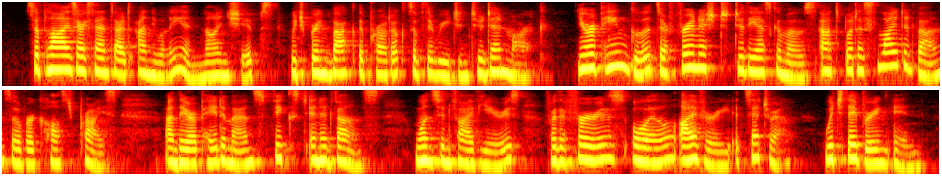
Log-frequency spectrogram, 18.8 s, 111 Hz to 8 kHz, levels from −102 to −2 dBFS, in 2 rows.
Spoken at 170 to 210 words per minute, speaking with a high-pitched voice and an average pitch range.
Yes: average, 175 wpm; high, 215 Hz; average, 3.6 semitones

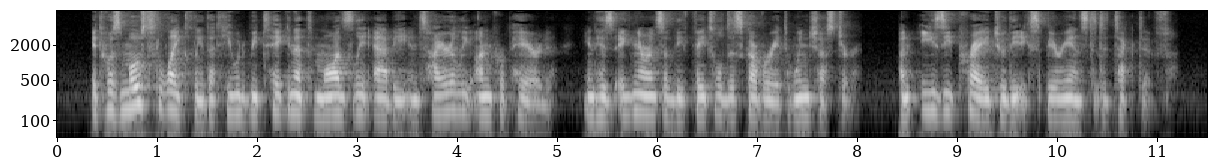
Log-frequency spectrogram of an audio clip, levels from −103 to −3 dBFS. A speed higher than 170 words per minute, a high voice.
No: average, 155 wpm; high, 215 Hz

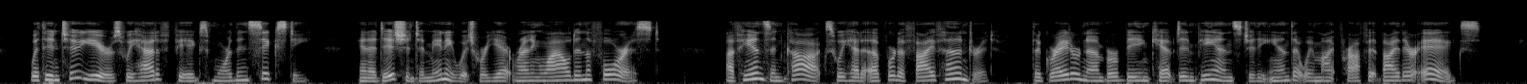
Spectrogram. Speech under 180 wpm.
No: average, 190 wpm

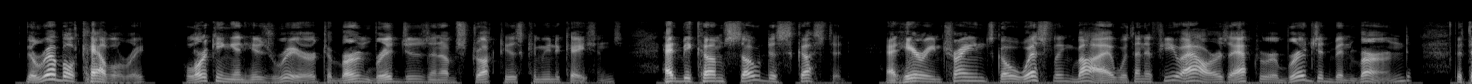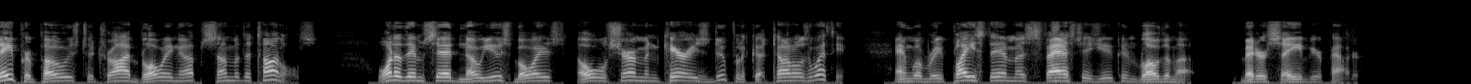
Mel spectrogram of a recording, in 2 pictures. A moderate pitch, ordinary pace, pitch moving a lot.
Yes: medium, 145 Hz; average, 155 wpm; wide, 6.2 semitones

